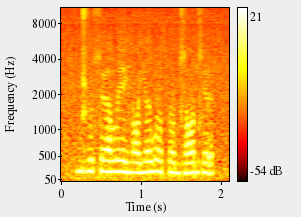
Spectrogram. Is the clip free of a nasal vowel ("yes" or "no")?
yes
